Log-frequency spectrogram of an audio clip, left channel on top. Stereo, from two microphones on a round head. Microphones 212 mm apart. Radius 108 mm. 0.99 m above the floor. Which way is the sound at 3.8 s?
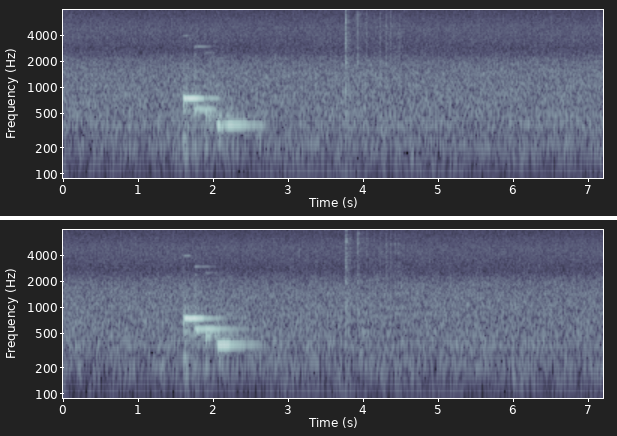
15° left (ahead or behind).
